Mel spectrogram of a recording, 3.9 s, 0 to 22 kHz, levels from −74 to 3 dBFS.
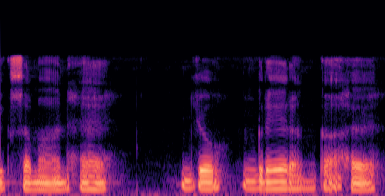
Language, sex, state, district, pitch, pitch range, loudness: Hindi, male, Uttar Pradesh, Lucknow, 100 Hz, 95-105 Hz, -16 LUFS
